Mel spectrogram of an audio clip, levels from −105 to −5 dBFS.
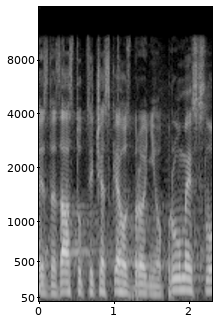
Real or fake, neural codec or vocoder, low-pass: real; none; 10.8 kHz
